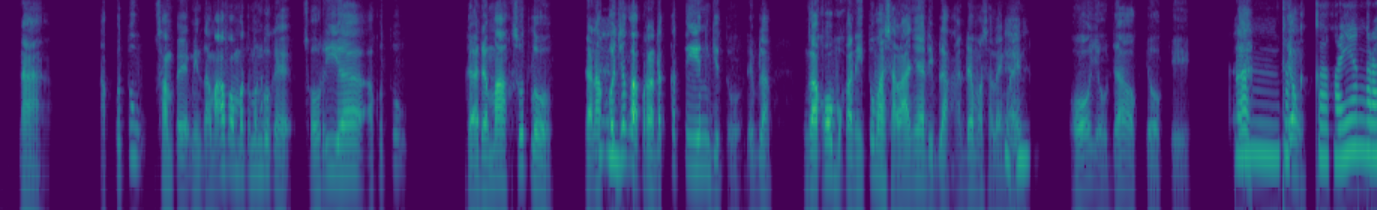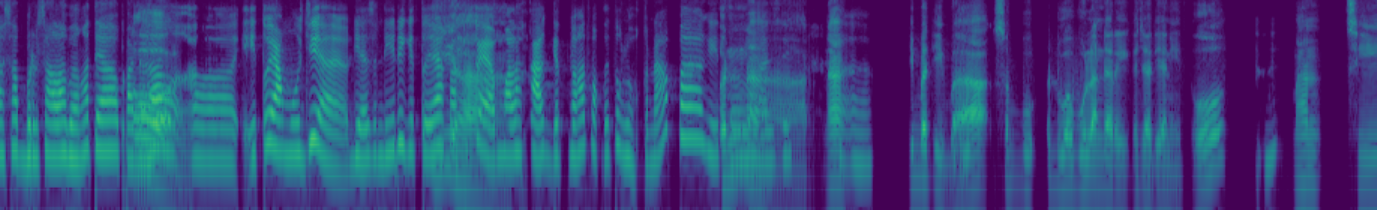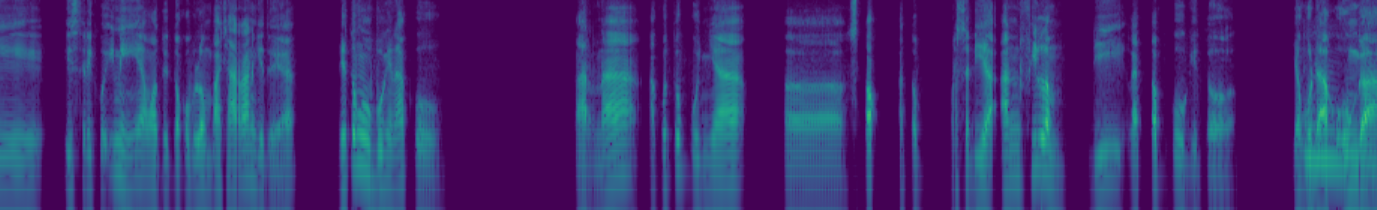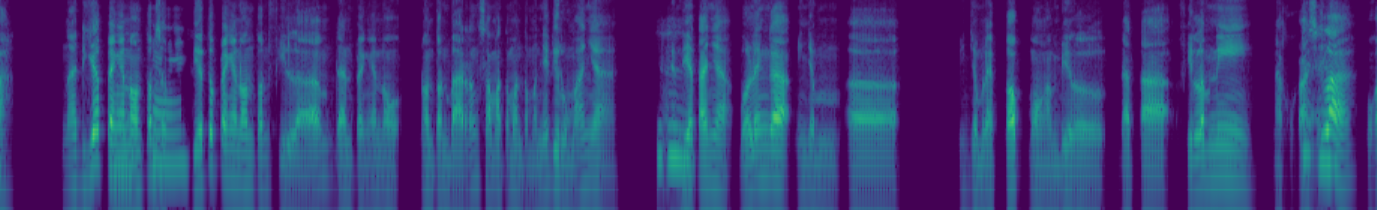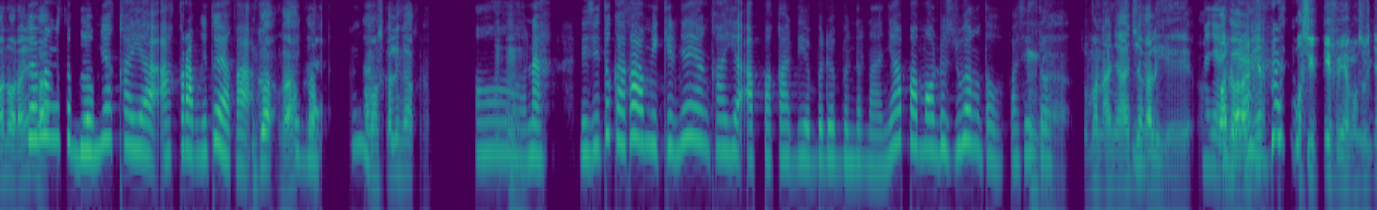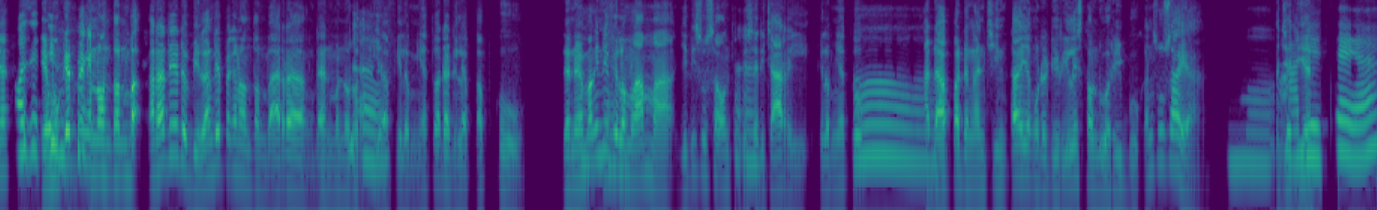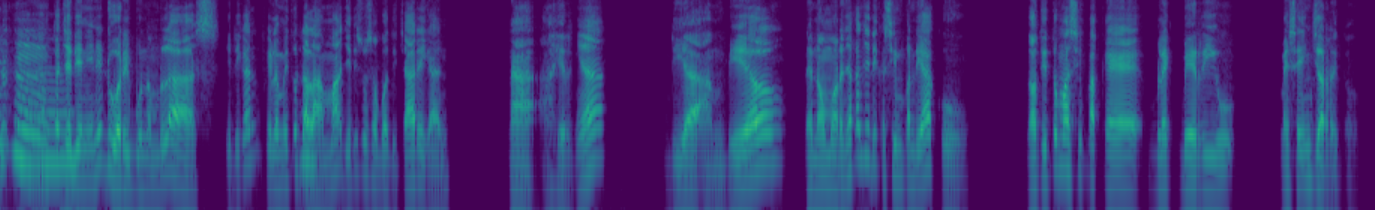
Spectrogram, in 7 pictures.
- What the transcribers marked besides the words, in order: tapping; laugh; laughing while speaking: "positif"; other background noise
- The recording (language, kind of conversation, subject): Indonesian, podcast, Pernahkah kamu mengalami kebetulan yang memengaruhi hubungan atau kisah cintamu?
- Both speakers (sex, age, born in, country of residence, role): female, 20-24, Indonesia, Indonesia, host; male, 30-34, Indonesia, Indonesia, guest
